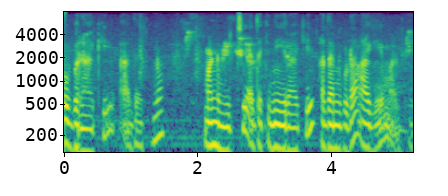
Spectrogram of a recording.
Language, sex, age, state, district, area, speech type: Kannada, female, 45-60, Karnataka, Udupi, rural, spontaneous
